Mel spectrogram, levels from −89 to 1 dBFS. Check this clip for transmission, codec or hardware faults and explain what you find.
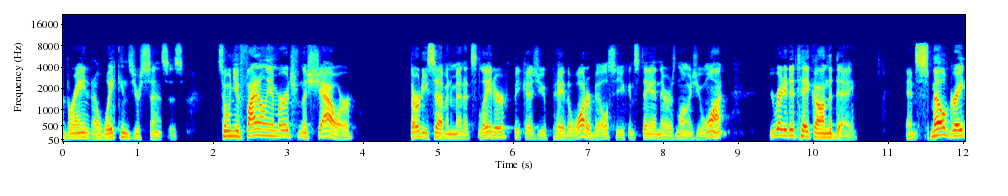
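There are two kinds of transmission fault here, both from packets going missing on the way. All of them sit in the first two seconds. The call codec path itself is doing its job, with the top end stopping around 8 kHz the way a band-limited call codec like Opus would leave it.

Burst of packet loss, at 0.31 to 0.39 s, just before "awakens your", and again at 1.25 to 1.33 s, just after "awakens your". Each time a run of packets failed to arrive in time. The receiver stretched the last bit of sound and faded it out, which you hear as a held buzz or dying hiss lasting roughly 60 ms. The speech then picks up further along, with a chunk of about 60 ms simply gone.

Short concealed packet loss, at 1.09 to 1.13 s, just after "awakens your", then 1.85 to 1.91 s and 1.93 to 1.99 s. These gaps are smaller, about 20 to 40 ms. The decoder patched each one by continuing the previous sound, from its pitch or as shaped noise, then cross-faded back into the real signal. 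Each one comes across as a quick smear or little wobble. The last two are nearly back to back.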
